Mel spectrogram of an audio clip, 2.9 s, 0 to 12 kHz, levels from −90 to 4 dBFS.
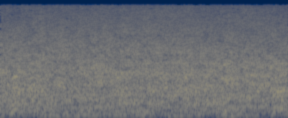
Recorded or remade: remade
